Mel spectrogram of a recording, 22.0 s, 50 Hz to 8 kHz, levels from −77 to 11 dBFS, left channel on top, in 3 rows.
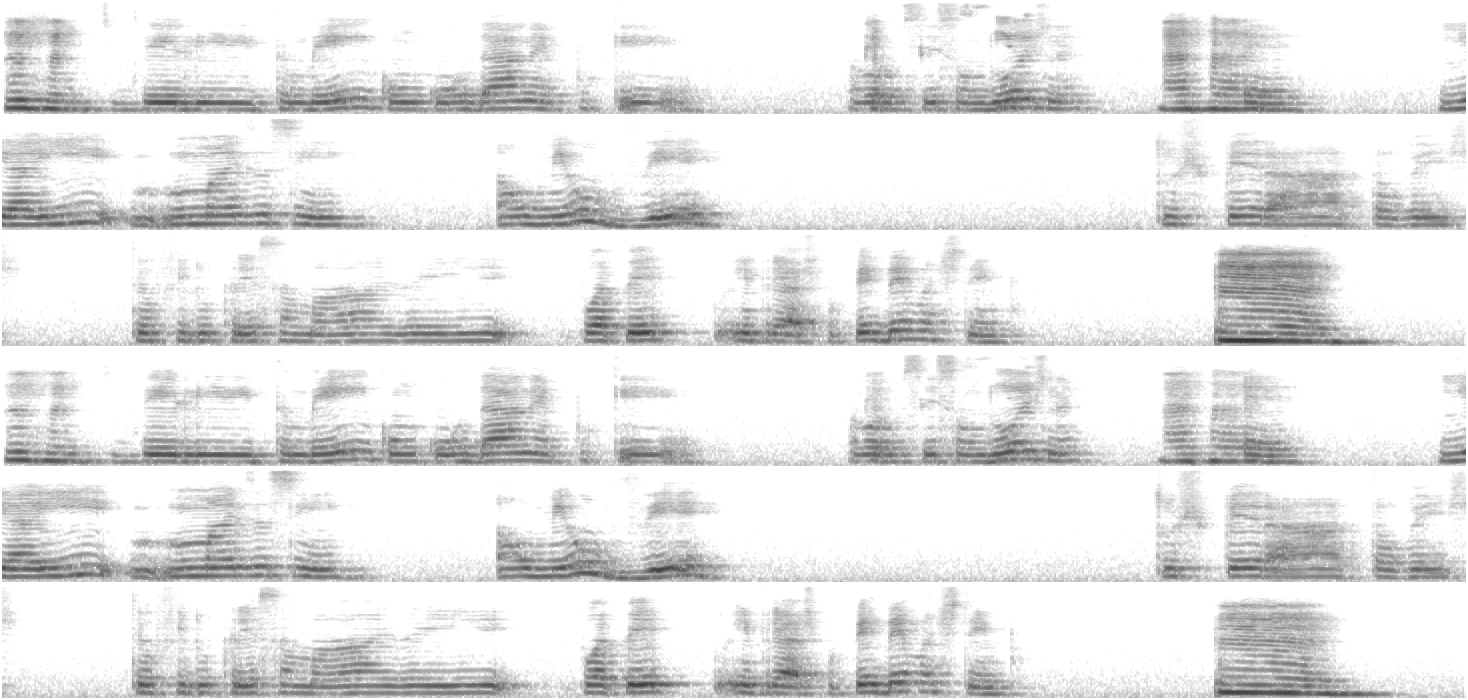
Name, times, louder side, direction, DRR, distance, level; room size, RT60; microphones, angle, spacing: voice 1, 0.0-0.5 5.0-5.1 5.8-6.4 20.7-21.5, left 4 dB, 60° left, 1.2 m, -19 dB
voice 2, 0.5-2.8 3.1-3.5 4.2-5.4 6.2-6.5 7.2-9.1 9.8-10.9 13.1-14.7 15.3-17.2 17.5-19.6, right 1 dB, 25° right, 1.3 m, -26 dB
5.4 x 4.9 x 5.3 m
head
